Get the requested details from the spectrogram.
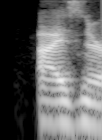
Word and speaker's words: Eisner: In 2014, you became the first Black woman to win an Eisner Award. Am I saying that correctly? – Yes. – Eisner Award.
